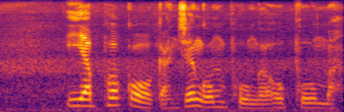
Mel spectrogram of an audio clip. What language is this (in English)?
Xhosa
